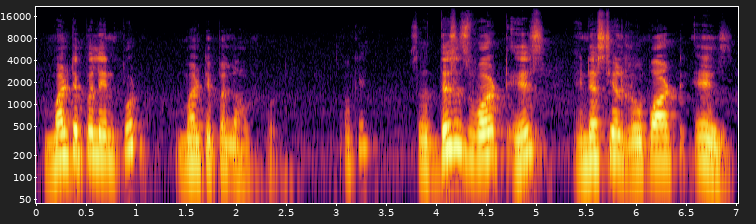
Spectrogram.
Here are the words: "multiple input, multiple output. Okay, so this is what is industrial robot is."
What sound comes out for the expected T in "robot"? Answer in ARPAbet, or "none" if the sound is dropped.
T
